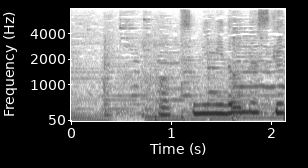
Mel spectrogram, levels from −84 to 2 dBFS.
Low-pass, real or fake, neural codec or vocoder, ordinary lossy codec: none; real; none; none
